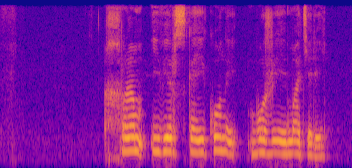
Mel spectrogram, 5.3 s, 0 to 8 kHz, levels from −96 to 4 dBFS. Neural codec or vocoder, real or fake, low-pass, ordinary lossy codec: none; real; 7.2 kHz; MP3, 64 kbps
